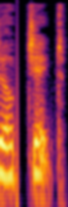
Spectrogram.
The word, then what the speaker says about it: object: Here I've circled object because it is said to object, accented on the last syllable.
